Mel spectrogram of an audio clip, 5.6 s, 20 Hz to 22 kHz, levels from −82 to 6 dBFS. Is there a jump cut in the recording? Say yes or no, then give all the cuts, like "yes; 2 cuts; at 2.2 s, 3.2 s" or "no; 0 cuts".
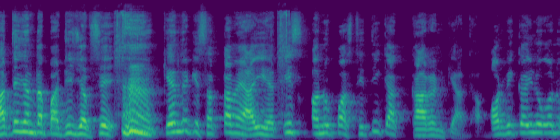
yes; 2 cuts; at 1.2 s, 2.8 s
